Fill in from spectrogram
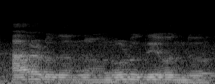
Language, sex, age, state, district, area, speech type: Kannada, male, 18-30, Karnataka, Shimoga, rural, spontaneous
